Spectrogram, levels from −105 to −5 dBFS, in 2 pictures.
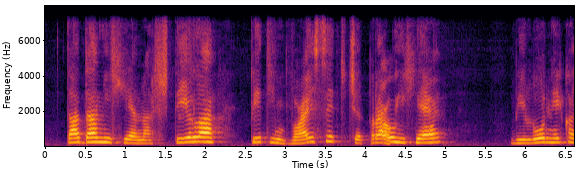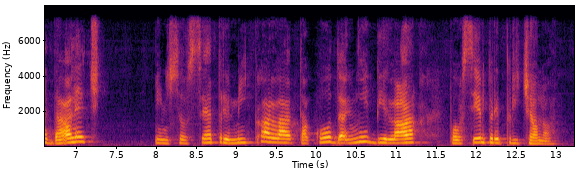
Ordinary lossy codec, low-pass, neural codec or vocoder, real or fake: none; 7.2 kHz; codec, 24 kHz, 1.5 kbps, HILCodec; fake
